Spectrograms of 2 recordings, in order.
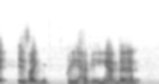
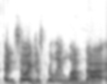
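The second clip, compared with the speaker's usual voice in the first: usual speaking voice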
